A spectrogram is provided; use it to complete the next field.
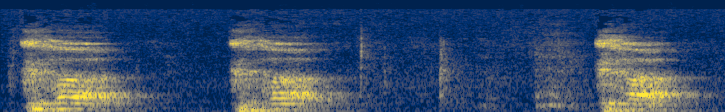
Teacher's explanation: If you put kha, you should feel the air coming out. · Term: aspiring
